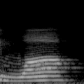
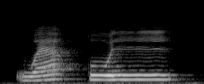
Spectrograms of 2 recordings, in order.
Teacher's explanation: So I round my lips and then I open for the fatha sideways, not upwards. وقل. Elevated qaf.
